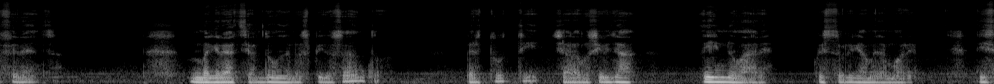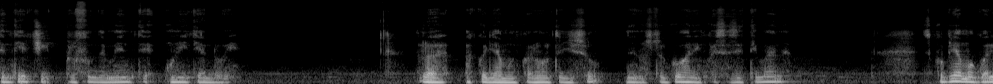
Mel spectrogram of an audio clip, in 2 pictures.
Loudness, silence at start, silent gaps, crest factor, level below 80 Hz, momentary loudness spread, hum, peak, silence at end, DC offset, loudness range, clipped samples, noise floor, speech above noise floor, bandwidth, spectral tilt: -28 LUFS; 0 s; none; 20 dB; -50 dBFS; 21 LU; none; -8 dBFS; 0 s; under 0.1%; 4 LU; under 0.1%; -54 dBFS; 28 dB; 18.5 kHz; -7.5 dB/octave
